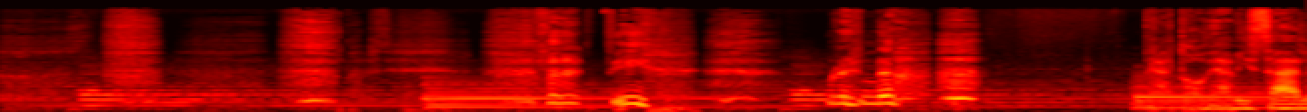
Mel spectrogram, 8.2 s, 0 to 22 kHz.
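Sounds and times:
person gasping with ragged breaths: 0.0s - 6.4s
speech: 0.5s - 2.0s, 3.4s - 4.4s, 5.2s - 5.9s, 7.1s - 8.1s.

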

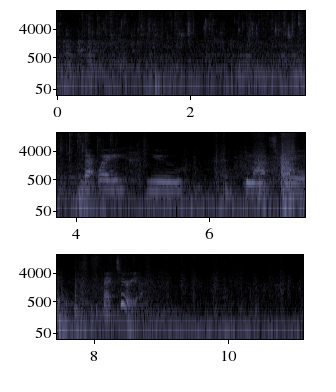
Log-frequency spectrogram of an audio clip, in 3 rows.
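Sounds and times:
tap water running into a sink during handwashing: 0.0s - 4.7s
speech: 4.1s - 5.8s, 6.5s - 8.8s.

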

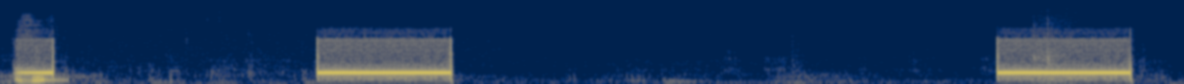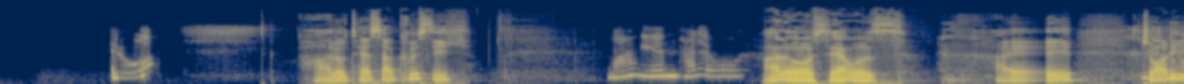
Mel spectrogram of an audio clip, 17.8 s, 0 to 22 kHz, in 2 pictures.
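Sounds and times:
telephone ringing tone of a call to Austria: 2.4s - 3.4s, 7.5s - 8.5s
speech: 11.3s - 12.4s, 13.4s - 15.7s, 16.4s - 17.7s.

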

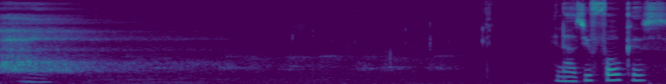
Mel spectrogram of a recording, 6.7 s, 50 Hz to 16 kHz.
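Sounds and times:
deep exhale through open mouth: 0.0s - 2.3s
speech: 5.6s - 6.6s.

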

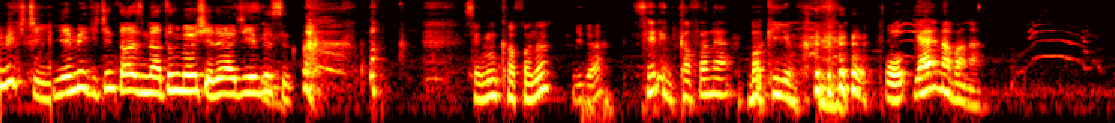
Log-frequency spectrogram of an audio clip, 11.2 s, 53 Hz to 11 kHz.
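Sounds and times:
speech: 0.0s - 3.9s, 4.7s - 9.9s
laughter: 3.0s - 4.2s, 8.0s - 8.8s
cat meowing: 8.9s - 9.5s, 10.1s - 11.1s.

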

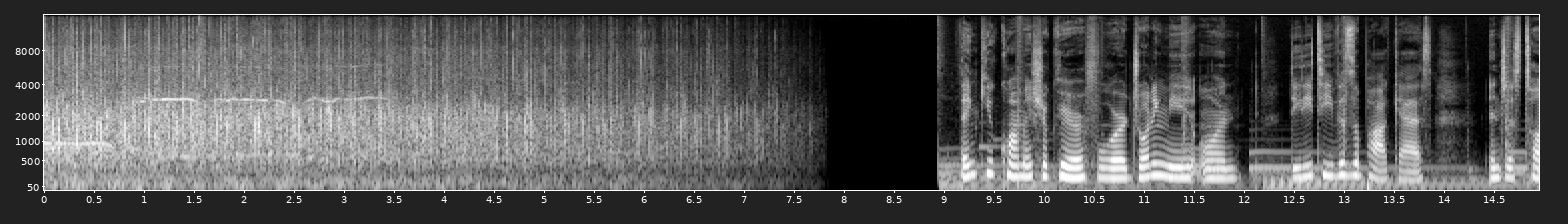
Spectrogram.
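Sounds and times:
faint cheers: 0.0s - 7.5s
crowd applauding: 0.0s - 7.8s
speech: 9.2s - 14.9s.

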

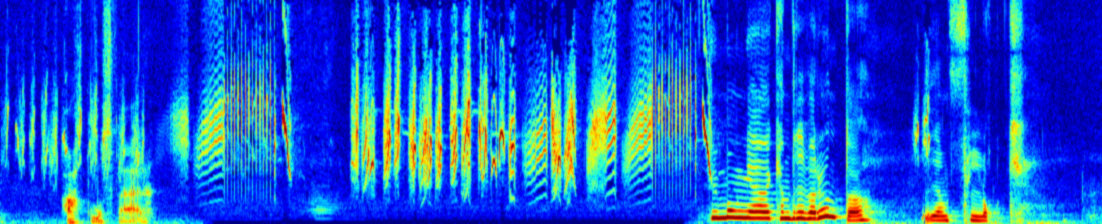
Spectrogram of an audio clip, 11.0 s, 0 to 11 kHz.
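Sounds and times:
barn swallow twittering with chirps and trills: 0.0s - 7.2s, 9.1s - 9.4s
speech: 0.6s - 1.6s, 7.7s - 10.2s.

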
